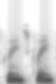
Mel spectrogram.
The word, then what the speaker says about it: Skrine: And it's funny, you know, I learned to always pronounce Skrine from listening to your show. But I know that it's phonetically it's Skrine, and Maybe this is a rookie initiation, but one of the coaches the other day said, "Hey, Skrine."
